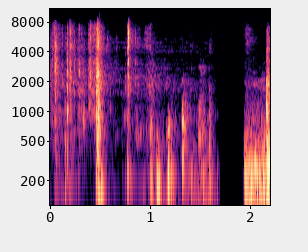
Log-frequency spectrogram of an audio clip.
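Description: Clear plastic stamp case and a sheet of clear stamps being handled: a quick, irregular run of plastic clicks and rattles that stops shortly before the end.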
